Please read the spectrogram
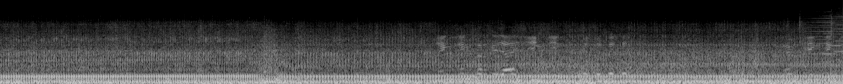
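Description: Motorcycle engine running steadily as the bike rides through city traffic, heard from on the moving bike with a steady rush of wind and road noise.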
